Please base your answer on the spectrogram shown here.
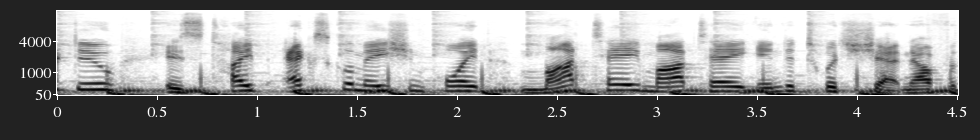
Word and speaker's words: Mate Mate: is type exclamation point mate mate into twitch chat now for the layman's out there that's m-a-t-e-m-a-t-e spelled like mate pronounced like mate each winner gets two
